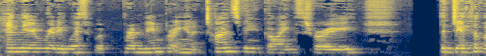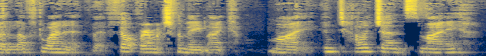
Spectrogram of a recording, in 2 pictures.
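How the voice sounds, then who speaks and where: In a New Zealand accent, a woman speaks at a medium pitch. Her intonation is monotone and flat, her pace moderate. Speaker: author. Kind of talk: interview.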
